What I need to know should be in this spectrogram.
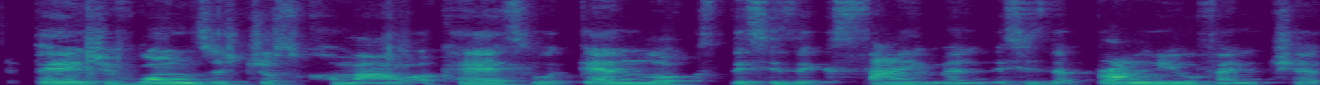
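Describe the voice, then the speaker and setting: Someone talks at a very fast pace in a strong Leeds accent. Noticeable background noise runs underneath. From northern England, Leeds. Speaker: tarot reader. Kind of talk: live stream tarot reading. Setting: live stream. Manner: loud at times.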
